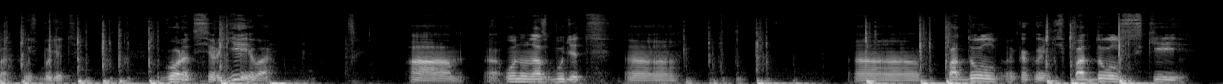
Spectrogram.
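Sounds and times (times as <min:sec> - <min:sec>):
typing on a computer keyboard: 0:00.0 - 0:02.5, 0:06.8 - 0:08.0, 0:08.6 - 0:11.3
speech: 0:00.4 - 0:01.0, 0:01.6 - 0:02.8, 0:03.5 - 0:07.4, 0:08.5 - 0:11.9.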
